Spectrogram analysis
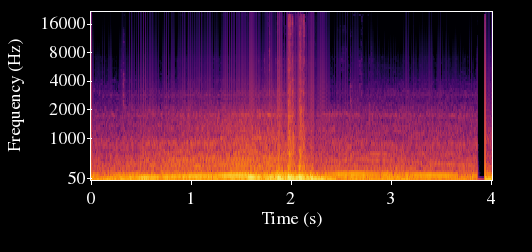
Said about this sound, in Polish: Auto gubiło trakcję nawet przy prędkości 40-50 km na godzinę, co daje się we znaki tak zwanym wheel hopem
